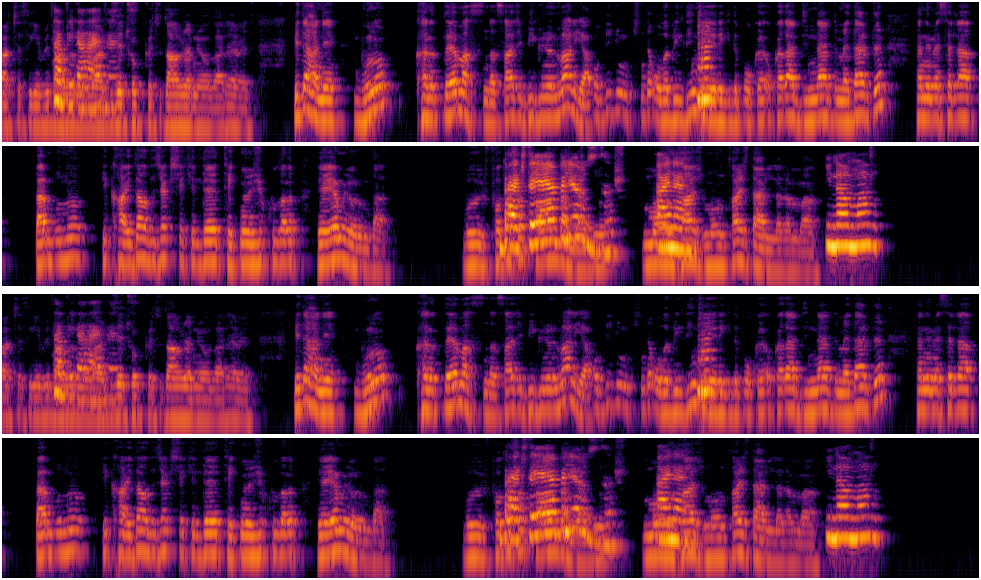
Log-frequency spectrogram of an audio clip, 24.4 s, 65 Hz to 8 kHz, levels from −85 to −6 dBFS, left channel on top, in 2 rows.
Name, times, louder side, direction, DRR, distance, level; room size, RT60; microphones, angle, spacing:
voice 1, 0.0-3.1 3.7-4.8 5.2-11.2 11.4-12.1 12.6-13.2 13.6-15.9 16.2-17.0 18.0-19.8 20.2-22.4, left 2 dB, 30° left, 0.4 m, -32 dB
voice 2, 0.6-1.5 8.7-8.9 18.4-20.0 20.4-20.9 22.5-23.2, left 4 dB, 85° left, 0.6 m, -23 dB
2.5 x 2.2 x 3.6 m
head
